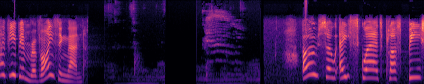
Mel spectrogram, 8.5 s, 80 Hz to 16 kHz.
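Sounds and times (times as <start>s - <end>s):
speech: 0.1s - 1.8s, 6.0s - 8.4s
cat meowing: 4.0s - 5.2s.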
